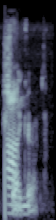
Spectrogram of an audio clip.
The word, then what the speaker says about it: Schleicher: Schleicher.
